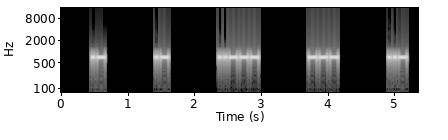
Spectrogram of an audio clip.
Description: Morse code, heard as a keyed tone, about 30 wpm, spaced as for 10 wpm, 700 Hz. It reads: AA2OU
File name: Lesson 17g - Letter u - Call Signs 30wpm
